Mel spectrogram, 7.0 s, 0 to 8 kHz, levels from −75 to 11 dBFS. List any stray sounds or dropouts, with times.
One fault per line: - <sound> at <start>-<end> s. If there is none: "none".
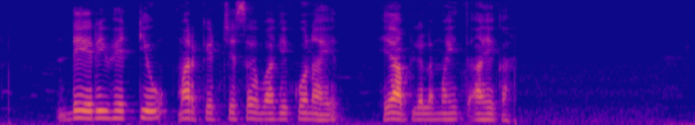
none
